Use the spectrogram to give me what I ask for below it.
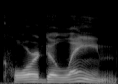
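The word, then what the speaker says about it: Coeur d'Alene: And today uh we're looking north specifically at Cordelane Idaho. That's right. And it's pronounced Cord Delane for anyone wondering.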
